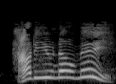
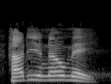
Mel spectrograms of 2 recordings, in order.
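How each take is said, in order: First: High, amazed asking; astonished question. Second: Said in the usual way. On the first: Acted. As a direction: gasp out the question in wonder.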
